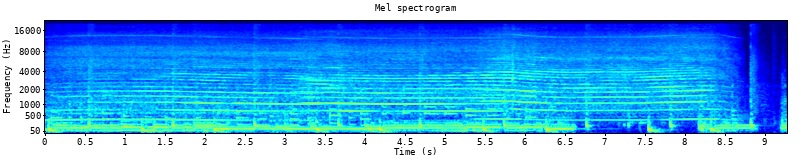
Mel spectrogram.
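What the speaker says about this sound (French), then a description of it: "Je me suis décidé pour la défonceuse et je vais maintenant insérer la fraise appropriée." A wood router cuts a chamfer along the edge of a wooden key board, a steady high whining motor with a cutting tone, continuous and fairly near, winding down abruptly at the end.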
